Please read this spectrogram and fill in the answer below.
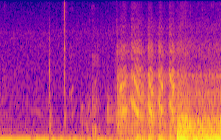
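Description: Suzuki Hayabusa sport bike being started: a few clicks, then the starter cranks with a rising whir for about half a second, and the inline-four catches with a sudden loud surge near the end.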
